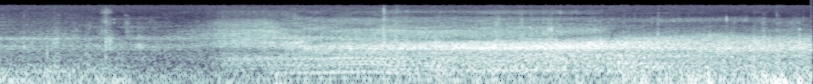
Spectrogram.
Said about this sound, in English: Okay, I'm going to wait for this car to move.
